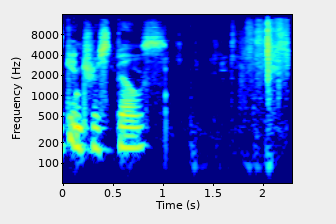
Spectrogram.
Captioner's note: speaking French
